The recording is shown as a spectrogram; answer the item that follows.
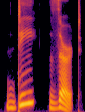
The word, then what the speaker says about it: desert: জোরটা এখন দ্বিতীয় অংশে।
